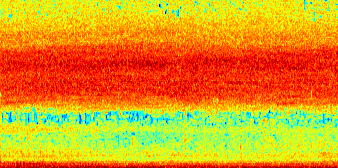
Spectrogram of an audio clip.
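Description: Steady high-pitched drone of insects, with a rough low rumble of wind on the microphone beneath it.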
